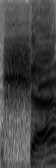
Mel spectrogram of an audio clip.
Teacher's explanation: huruf Sya keluar dengan menyentuhkan Tengah lidah kita dengan langit-langit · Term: tafasyi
